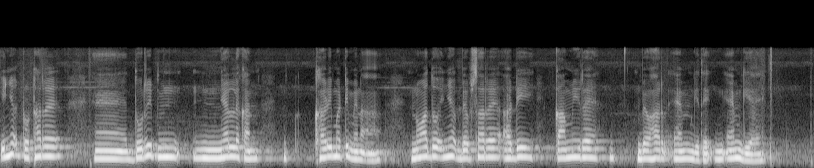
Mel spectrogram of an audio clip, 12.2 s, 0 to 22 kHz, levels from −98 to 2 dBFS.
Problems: constant background noise, echo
